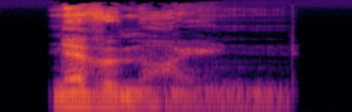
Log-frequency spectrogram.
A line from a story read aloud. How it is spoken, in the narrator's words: he said gruffly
